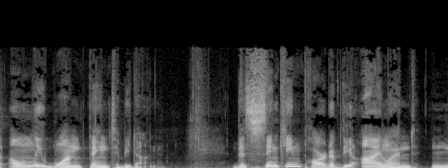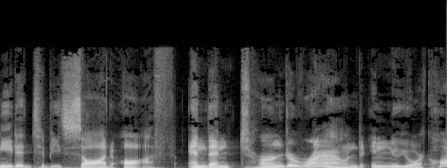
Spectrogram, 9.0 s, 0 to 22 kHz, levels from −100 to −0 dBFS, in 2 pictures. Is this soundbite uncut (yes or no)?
no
